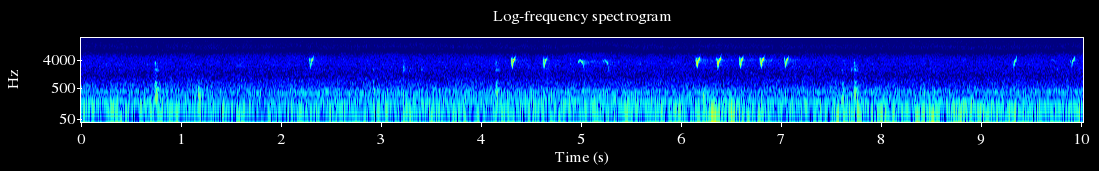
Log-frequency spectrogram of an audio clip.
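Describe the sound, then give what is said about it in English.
Two birds call with two different call types, mostly brief, high chirps scattered across the stretch, including a quick run of several in a row, all faint against a steady low hum. “Couple birds here, one of two different, each of two different call types.”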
